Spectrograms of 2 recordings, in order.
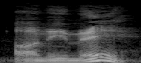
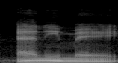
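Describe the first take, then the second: First: The word is said in a French-sounding way. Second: The word is said in a plain English way.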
